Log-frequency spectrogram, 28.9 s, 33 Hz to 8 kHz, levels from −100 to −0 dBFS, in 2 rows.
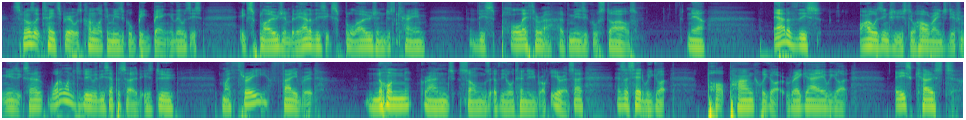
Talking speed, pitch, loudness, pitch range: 165 wpm, 95 Hz, -24 LUFS, 90-105 Hz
